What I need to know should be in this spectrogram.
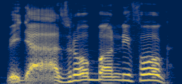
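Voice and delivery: high, drawn-out warning cry; shouted warning. A narrator's reading. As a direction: call out danger through a door. Warning shouted through the door. (magas hangon, elnyújtva figyelmeztetve)

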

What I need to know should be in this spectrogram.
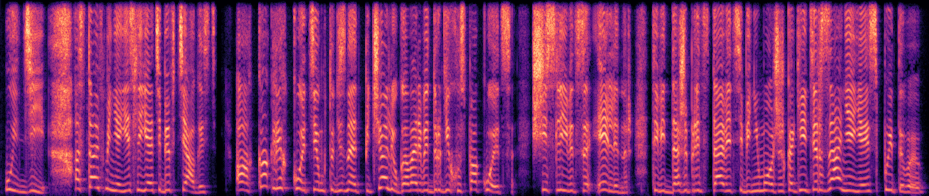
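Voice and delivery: put-on high, anguished young sister; distraught girl lashing out at her sister; Marianne voiced. (высокий, страдающий голос Марианны)

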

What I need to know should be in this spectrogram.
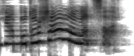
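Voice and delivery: tiny rat voice, very high and loud; squealing rat. A narrator's reading. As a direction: shriek a threat like a cartoon rat. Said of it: "взвизгнул эксперимент".

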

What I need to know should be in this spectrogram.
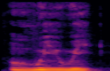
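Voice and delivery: high, loud desperate cry; frantic, pleading cry; desperate plea. A narrator's reading. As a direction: grab at hope, pleading hard. Doomed man begs doctor.

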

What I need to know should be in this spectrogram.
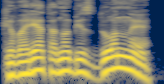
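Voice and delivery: ordinary delivery, nothing marked

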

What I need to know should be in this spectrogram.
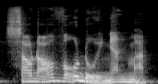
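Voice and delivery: plain reading voice

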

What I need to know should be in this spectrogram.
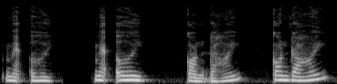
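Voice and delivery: put-on high, choked child voice; ghost child sobbing. Starving ghost child sobbing to Phương, high and choked. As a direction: whimper for mother. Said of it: "nó khóc trong nghẹn ngào".

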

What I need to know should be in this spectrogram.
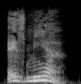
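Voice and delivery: put-on high, loud boy's protest; boy enraged over his letter; angry. A narrator's reading. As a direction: claim it back angrily. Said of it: "dijo Harry con rabia".

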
